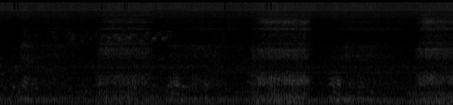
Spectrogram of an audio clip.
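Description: Rhythmic low rattling snores repeating through the clip, with steady background noise.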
